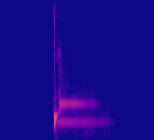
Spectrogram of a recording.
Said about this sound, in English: Right, and I heard a ding. I heard a ding.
